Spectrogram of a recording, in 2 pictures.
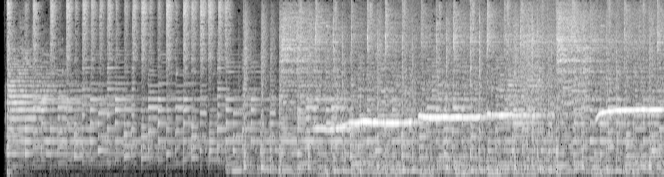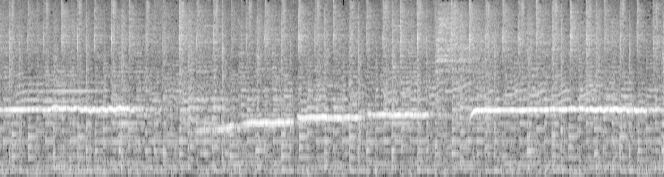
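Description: A banjo opens alone, then a fuller band joins and a clear whistled melody rises and slides over the accompaniment, loud and steady throughout.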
